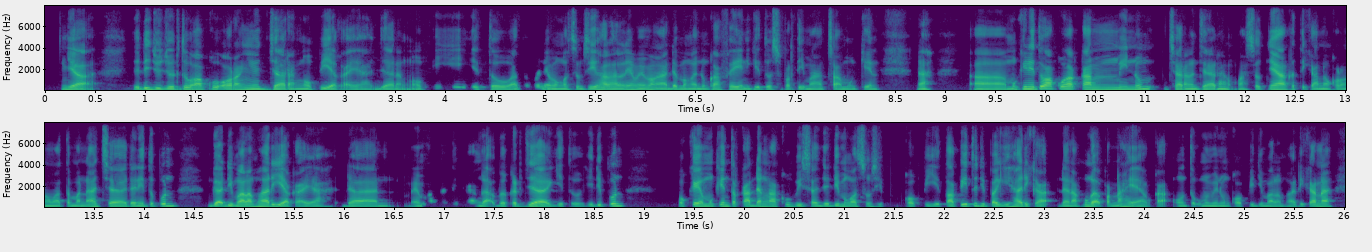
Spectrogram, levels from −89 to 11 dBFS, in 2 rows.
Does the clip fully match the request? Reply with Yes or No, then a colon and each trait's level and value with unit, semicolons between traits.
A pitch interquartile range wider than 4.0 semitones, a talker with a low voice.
Yes: wide, 5.4 semitones; low, 110 Hz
